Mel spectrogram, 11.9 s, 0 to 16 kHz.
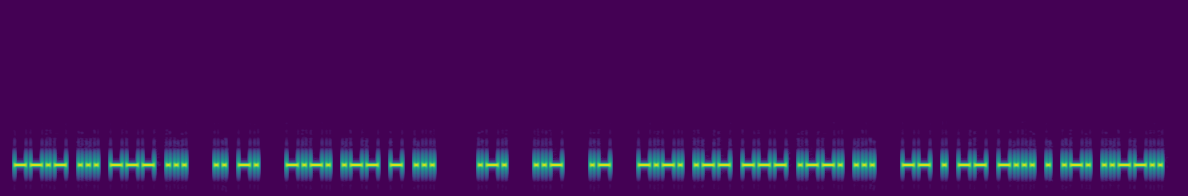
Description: Morse code, heard as a keyed tone, about 30 wpm, 590 Hz. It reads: QSOS IN CWTS R U A CWOPS MEMBER?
